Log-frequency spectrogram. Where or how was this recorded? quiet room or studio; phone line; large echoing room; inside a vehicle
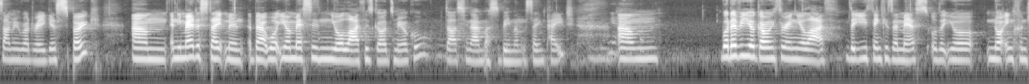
large echoing room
